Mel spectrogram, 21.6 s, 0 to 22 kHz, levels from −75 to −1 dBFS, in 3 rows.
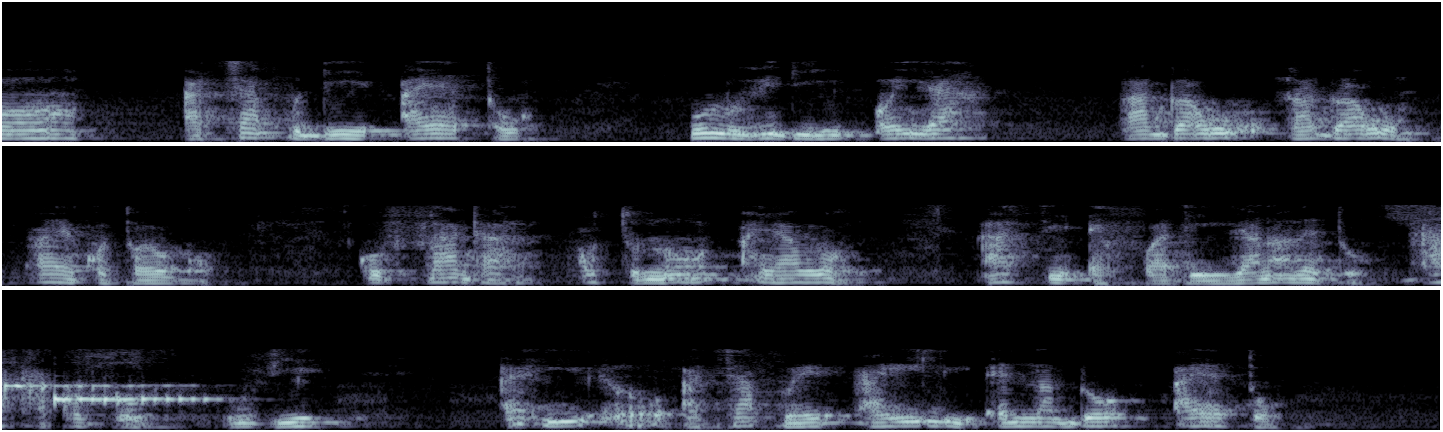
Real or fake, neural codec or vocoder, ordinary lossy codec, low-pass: fake; vocoder, 44.1 kHz, 128 mel bands, Pupu-Vocoder; AAC, 16 kbps; 7.2 kHz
